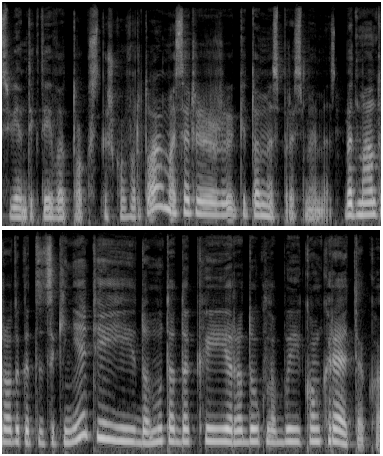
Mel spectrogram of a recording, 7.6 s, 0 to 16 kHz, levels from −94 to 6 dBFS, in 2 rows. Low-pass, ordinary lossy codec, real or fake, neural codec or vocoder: 14.4 kHz; Opus, 64 kbps; real; none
